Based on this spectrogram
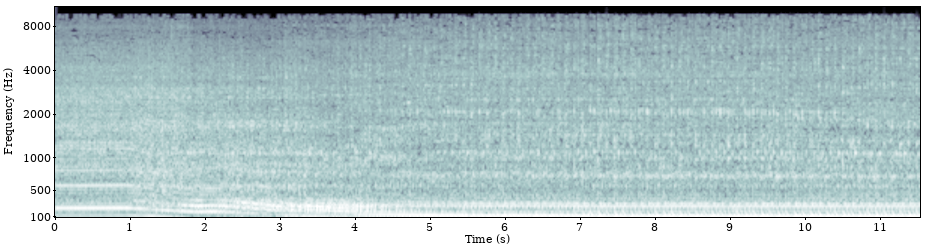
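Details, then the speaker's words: Newly rebuilt 2.1L TR4A four-cylinder, first run test, straight pipe, warmed up: revs fall cleanly to steady even idle about 1,000 rpm (900 earlier), oil pressure about 55 at idle, no knocks or misses; normal idle. "but there it's idling about 1,000, and oh, it was down about 900. I guess now that it's got warmed up, it's running about 1,000."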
